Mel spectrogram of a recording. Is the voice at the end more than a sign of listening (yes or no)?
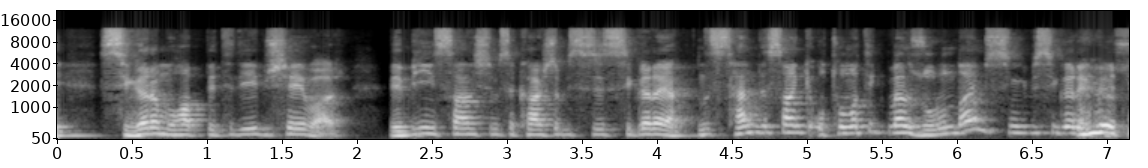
yes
